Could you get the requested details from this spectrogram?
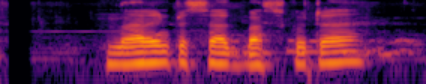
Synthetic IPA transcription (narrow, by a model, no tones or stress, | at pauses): naɾajnprʌsad̪̚baskoʈa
